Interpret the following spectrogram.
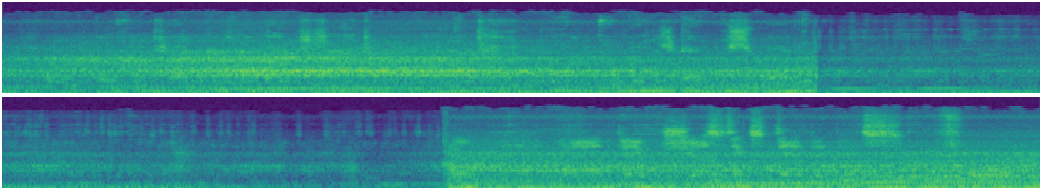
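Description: Car cabin noise while driving on a freeway: a steady engine and road hum with tyre noise. It grows quieter for a few seconds in the middle, then comes back louder, with a rising tone near the end as the car speeds up.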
